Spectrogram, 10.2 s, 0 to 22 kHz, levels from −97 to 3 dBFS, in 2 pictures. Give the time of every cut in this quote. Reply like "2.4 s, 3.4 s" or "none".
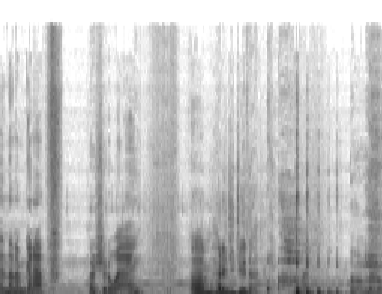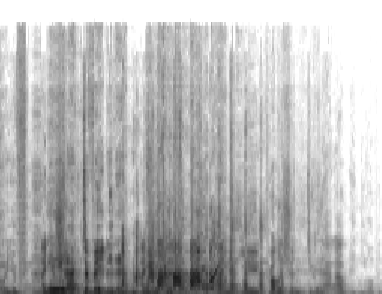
none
